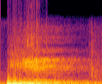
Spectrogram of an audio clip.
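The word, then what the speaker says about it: Pugh: a name like Mr Pew okay now it's spelled it's not spelled p h e w it's spelled p u g h so make sure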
